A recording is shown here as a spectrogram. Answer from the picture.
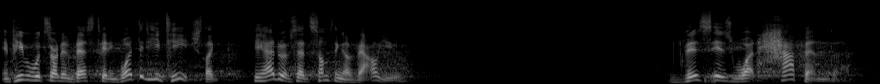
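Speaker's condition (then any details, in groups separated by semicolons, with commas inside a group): No condition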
